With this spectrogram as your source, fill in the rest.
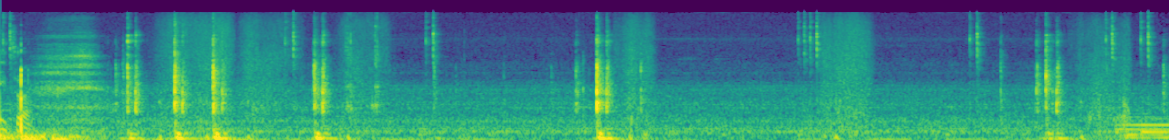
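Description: Soft menu clicks tick as a list is scrolled through.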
